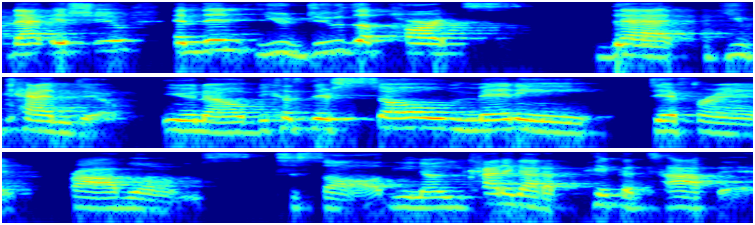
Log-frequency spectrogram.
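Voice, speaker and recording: A woman's voice: medium pitch, a bit bright. A woman guest, a business owner, talks reflectively and fills her sentences with "you know". Her voice comes through a roomy echo and muffled, lo-fi audio. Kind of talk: casual conversation.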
